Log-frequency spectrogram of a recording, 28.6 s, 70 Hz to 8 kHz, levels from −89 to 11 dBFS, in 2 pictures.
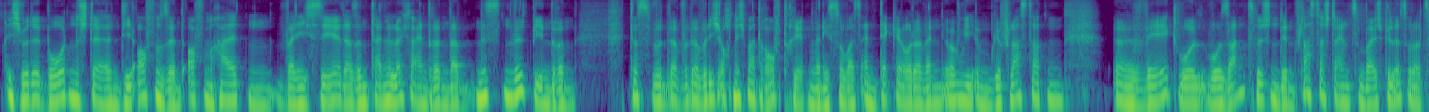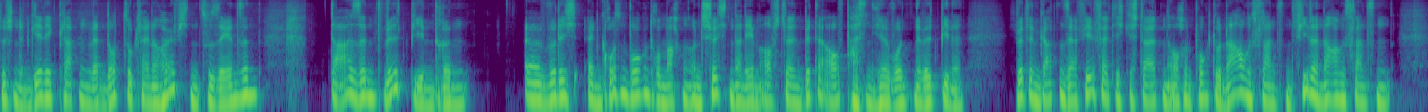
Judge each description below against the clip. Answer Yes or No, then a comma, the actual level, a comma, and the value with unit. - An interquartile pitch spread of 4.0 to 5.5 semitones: No, average, 3.4 semitones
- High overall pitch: No, low, 115 Hz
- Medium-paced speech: No, fast, 205 wpm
